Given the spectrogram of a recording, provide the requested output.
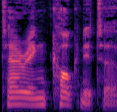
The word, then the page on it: terra incognita: British English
